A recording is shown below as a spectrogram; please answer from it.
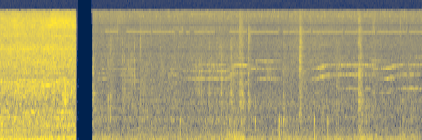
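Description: Faint room noise that cuts off after about a second and a half, then near silence with a few faint clicks and two faint, thin, high-pitched tones of about a second each.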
